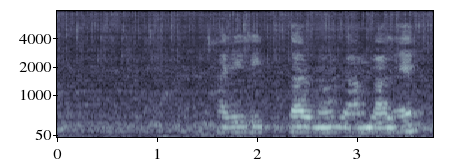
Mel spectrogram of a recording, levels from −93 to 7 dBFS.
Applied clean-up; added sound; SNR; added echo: none; Water tap, faucet; 17 dB; reverberation time 0.1 s.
